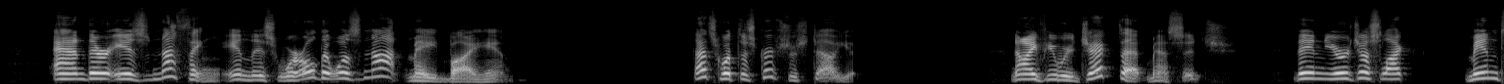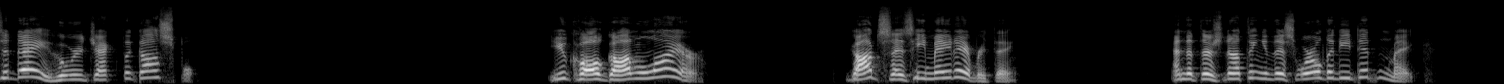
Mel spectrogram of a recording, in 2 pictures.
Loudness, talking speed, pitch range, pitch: -20 LUFS, 110 wpm, 230-295 Hz, 255 Hz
